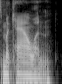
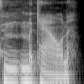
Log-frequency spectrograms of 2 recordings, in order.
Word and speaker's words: McCown: even though there's no vowel between the W and the N in my last name, I grew up as Chase McCowan. The most yokel pronunciation of it. Where I think if you break it down from its more Scottish histories, God, this is so boring. It's McCown.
